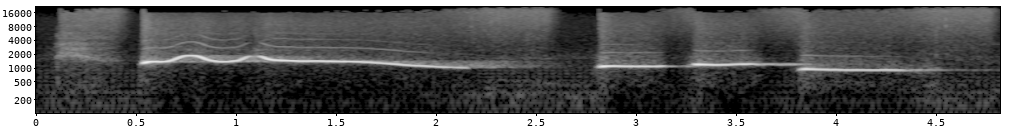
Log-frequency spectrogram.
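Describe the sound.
A lone, clear whistled melody in a Western standoff style, with a wavering opening phrase followed by several sustained, falling notes, fairly loud with no talking.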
